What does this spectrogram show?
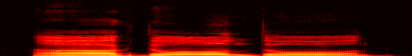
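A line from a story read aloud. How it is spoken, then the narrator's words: Sighing. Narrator (Russian): он вздохнул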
